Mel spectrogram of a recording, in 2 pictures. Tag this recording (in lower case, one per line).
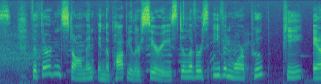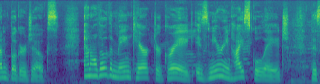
speech
music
